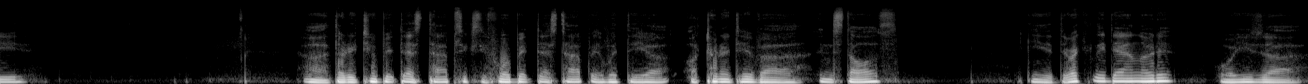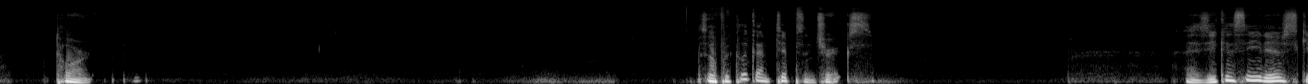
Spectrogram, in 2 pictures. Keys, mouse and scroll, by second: 16.7 scroll down 1, 17.1-17.5 scroll up 1, 17.8 scroll up 1, 18.3-18.6 scroll up 1, 20.2 click.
